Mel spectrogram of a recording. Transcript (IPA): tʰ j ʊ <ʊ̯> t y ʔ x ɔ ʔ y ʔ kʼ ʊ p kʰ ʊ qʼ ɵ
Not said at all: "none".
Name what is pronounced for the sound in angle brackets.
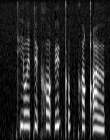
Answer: ɪ̯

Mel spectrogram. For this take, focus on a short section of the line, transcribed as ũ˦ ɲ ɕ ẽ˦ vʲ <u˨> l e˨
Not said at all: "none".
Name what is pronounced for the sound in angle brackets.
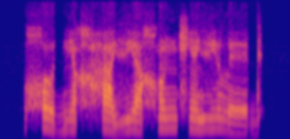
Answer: u˦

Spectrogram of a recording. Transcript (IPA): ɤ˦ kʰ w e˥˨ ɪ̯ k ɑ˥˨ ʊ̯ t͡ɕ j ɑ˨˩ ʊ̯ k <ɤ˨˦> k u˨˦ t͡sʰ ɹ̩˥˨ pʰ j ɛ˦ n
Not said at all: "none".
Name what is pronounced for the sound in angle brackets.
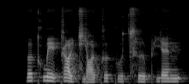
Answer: ɤ˥˨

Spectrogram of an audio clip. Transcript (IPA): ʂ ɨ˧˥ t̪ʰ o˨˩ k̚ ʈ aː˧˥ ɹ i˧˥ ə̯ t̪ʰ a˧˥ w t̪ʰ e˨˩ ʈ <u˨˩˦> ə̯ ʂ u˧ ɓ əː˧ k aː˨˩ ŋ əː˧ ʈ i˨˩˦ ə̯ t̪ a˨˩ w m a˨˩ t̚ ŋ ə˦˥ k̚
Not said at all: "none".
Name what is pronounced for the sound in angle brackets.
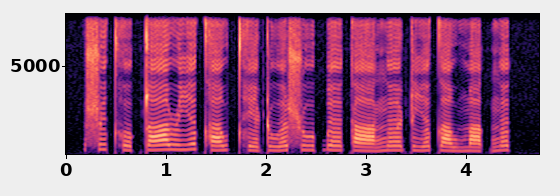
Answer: u˨˩˦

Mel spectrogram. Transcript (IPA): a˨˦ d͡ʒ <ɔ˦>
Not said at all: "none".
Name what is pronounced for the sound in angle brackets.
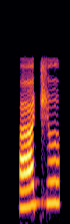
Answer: ə˦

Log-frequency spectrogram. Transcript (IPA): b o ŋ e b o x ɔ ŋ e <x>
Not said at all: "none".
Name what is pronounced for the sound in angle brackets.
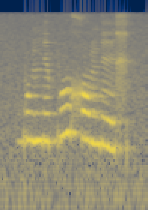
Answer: x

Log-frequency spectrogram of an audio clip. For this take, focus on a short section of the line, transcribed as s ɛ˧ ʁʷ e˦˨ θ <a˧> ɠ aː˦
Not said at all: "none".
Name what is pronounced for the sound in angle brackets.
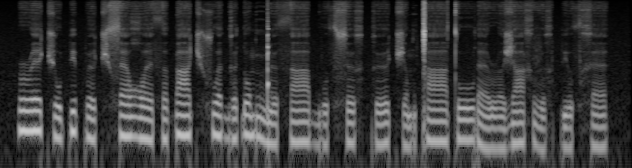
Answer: ə˧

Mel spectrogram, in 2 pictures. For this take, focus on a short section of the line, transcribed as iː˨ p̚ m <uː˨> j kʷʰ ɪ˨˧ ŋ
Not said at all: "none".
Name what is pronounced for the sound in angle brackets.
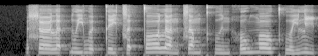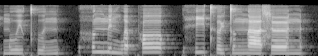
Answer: uː˧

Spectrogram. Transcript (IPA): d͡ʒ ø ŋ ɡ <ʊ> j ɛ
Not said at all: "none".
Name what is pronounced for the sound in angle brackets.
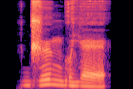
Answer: ʊ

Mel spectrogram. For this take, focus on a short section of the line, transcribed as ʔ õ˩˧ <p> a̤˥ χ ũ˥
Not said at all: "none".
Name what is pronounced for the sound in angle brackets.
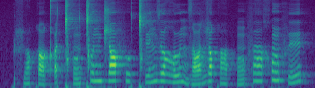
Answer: f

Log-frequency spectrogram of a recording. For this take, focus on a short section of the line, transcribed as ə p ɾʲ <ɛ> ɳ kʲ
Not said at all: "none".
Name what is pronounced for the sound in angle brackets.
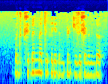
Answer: ɨ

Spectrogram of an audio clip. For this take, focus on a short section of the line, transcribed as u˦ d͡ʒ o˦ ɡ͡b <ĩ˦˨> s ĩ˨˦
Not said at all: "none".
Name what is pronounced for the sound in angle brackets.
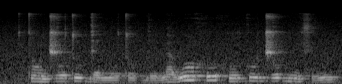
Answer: ĩ˦˨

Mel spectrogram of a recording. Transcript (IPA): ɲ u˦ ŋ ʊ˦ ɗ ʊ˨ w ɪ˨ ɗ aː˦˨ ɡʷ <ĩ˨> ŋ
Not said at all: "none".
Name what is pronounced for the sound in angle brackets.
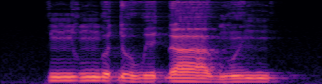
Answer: ĩ˦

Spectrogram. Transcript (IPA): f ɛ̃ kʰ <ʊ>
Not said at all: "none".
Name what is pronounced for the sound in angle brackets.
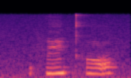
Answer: ɔ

